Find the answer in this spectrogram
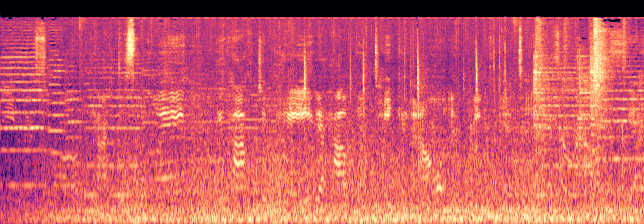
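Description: Steady road and wind rumble from a moving car, fading in over the first second or two, with faint music and indistinct voices underneath.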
